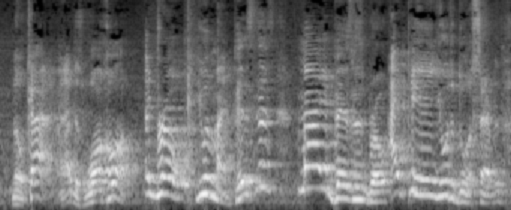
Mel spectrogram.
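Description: The man's voice comes with audible room echo and light background noise. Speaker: reaction YouTuber. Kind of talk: reaction video commentary. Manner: animated, casual, chatty. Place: home room.

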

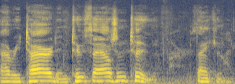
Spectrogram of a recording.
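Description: A high-pitched man at a moderate pace with fairly even intonation, over noticeable background noise. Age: 70s. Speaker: political candidate. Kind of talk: candidate statement.

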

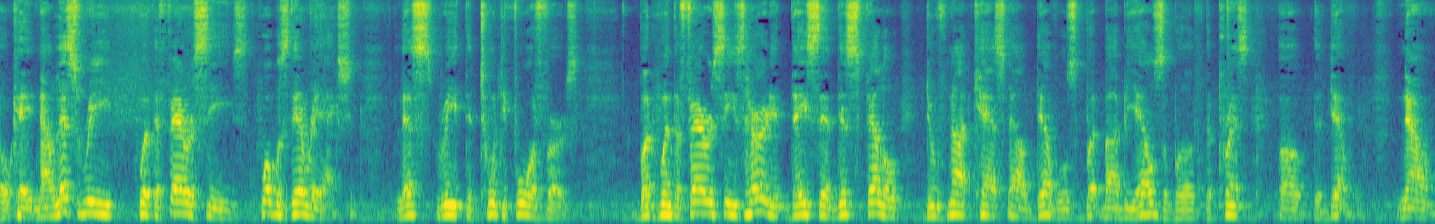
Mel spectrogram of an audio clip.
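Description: A somewhat breathy voice moves at a fairly slow pace with ordinary pitch variation, over light background noise. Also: man. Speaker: religious teacher. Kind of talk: bible study teaching. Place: home room. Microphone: phone near.

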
